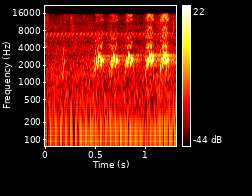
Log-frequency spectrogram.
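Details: Red-whiskered bulbul singing in the morning in competitive song, giving a quick run of about seven bright, chirpy notes, evenly spaced and fairly high-pitched, over a faint low hum.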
